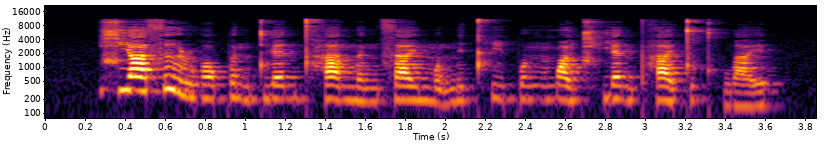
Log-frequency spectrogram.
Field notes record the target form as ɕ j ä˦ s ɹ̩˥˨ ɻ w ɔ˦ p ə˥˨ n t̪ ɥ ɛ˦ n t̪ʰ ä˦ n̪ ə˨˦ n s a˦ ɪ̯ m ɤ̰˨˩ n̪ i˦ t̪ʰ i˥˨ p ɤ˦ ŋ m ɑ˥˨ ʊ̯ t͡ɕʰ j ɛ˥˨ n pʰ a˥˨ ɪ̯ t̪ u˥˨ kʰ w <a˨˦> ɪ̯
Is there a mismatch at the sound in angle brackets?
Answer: no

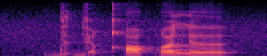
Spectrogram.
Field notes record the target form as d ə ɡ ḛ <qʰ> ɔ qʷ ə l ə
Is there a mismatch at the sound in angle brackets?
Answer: no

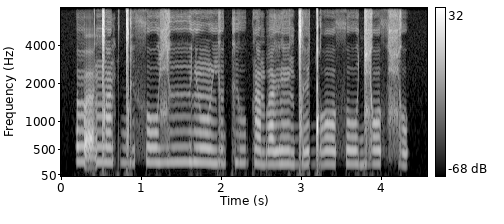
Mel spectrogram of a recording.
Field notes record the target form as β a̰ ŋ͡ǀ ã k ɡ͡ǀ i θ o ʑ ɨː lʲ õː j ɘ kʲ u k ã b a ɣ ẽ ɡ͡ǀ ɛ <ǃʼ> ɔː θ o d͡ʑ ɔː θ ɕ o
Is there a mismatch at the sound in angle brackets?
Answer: yes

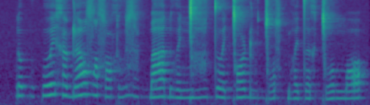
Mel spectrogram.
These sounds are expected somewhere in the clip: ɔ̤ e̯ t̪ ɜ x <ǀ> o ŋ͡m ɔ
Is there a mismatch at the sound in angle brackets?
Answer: yes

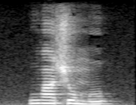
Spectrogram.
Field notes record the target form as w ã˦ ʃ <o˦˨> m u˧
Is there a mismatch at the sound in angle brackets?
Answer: no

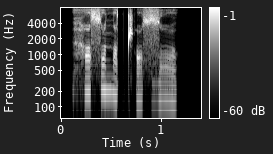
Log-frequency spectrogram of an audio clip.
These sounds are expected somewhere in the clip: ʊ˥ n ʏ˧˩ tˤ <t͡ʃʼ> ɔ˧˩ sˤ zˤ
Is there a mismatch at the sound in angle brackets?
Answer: no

